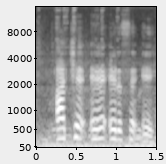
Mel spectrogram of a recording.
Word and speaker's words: Herce: ¿Cómo se escribe tu apellido? H-E-R-C-E.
